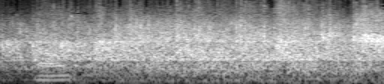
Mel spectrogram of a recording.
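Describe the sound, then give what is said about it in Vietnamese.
Loud applause at a Buddhist ceremony as children carry flowers in as an offering to the Buddha, a dense, continuous wash of clapping with voices over it. “Chúng ta nhiệt liệt hoan nghênh. Lặng hoa ấy trên tay của các em đang đi vào.”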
